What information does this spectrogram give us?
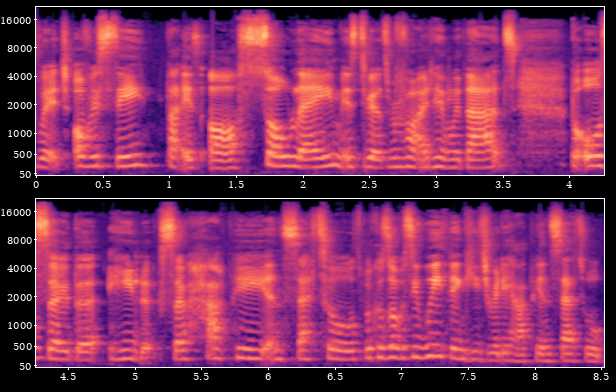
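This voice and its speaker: A young woman vlogging casually into her phone while out walking her dog in the morning, chatty and upbeat, with lots of fillers and a slightly croaky morning voice. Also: medium pitch, fairly bright tone. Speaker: lifestyle vlogger. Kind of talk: casual vlog chat to camera. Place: outdoors on a morning walk. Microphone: phone held while walking.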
